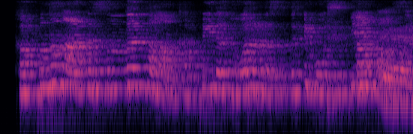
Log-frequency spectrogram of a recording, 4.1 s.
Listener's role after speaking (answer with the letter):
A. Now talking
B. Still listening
A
